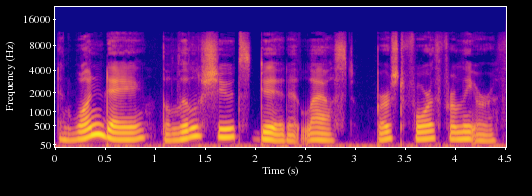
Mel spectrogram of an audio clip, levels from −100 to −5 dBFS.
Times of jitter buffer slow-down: none

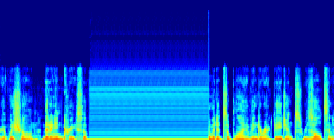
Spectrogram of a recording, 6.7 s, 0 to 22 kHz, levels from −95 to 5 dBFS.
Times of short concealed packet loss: none

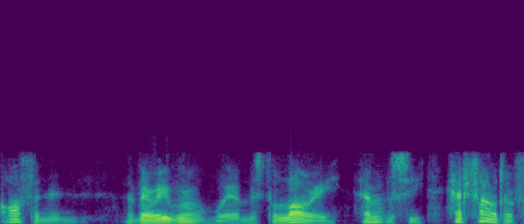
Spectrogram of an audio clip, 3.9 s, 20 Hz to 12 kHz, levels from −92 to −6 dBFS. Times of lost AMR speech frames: 2.82-2.95

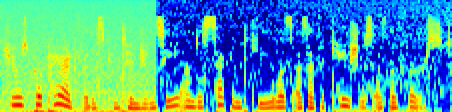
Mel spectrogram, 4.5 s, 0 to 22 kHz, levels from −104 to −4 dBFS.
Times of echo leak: none

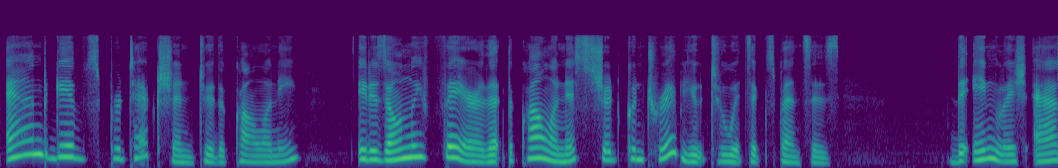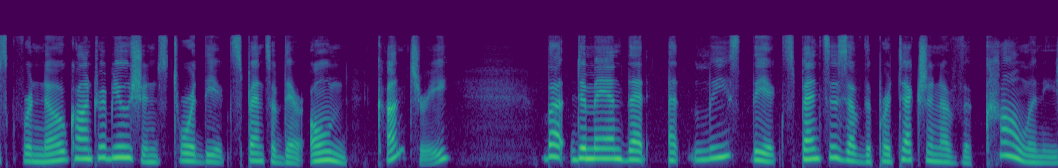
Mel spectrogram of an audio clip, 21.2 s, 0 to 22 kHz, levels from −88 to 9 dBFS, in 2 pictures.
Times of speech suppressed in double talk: none

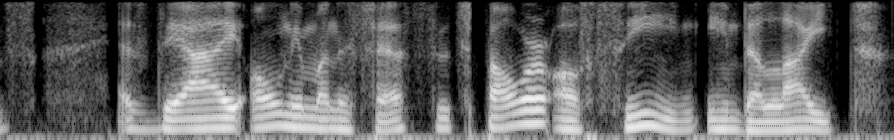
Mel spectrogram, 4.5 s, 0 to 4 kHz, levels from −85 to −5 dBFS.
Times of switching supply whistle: none

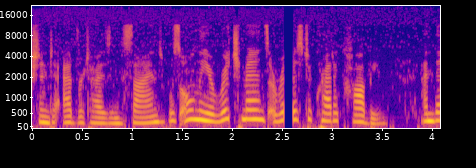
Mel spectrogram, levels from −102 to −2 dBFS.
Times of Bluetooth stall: 2.51-2.61

